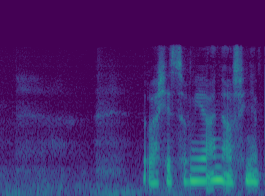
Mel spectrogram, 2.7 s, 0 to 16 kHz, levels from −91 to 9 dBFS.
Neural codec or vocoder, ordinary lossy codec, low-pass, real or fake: codec, 16 kHz, 0.8 kbps, ZipCodec; none; 7.2 kHz; fake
